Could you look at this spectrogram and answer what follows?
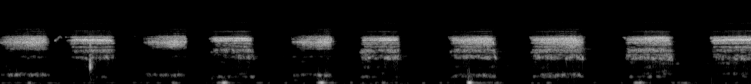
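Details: Owls at a nest in the night, April 4, 2012, before dawn around 4:30 AM, as adults bring in and carry off rabbits; harsh, hissing screech bursts about half a second long repeat roughly once a second, with faint low thumps.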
